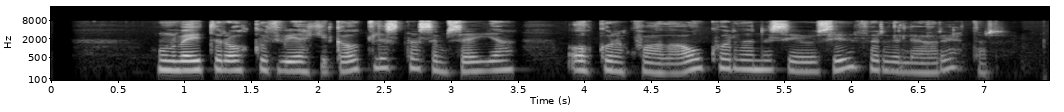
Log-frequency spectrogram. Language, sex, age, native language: Icelandic, female, 50-59, Icelandic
